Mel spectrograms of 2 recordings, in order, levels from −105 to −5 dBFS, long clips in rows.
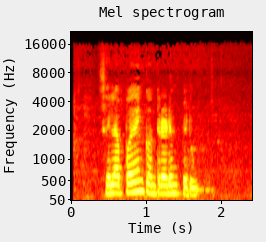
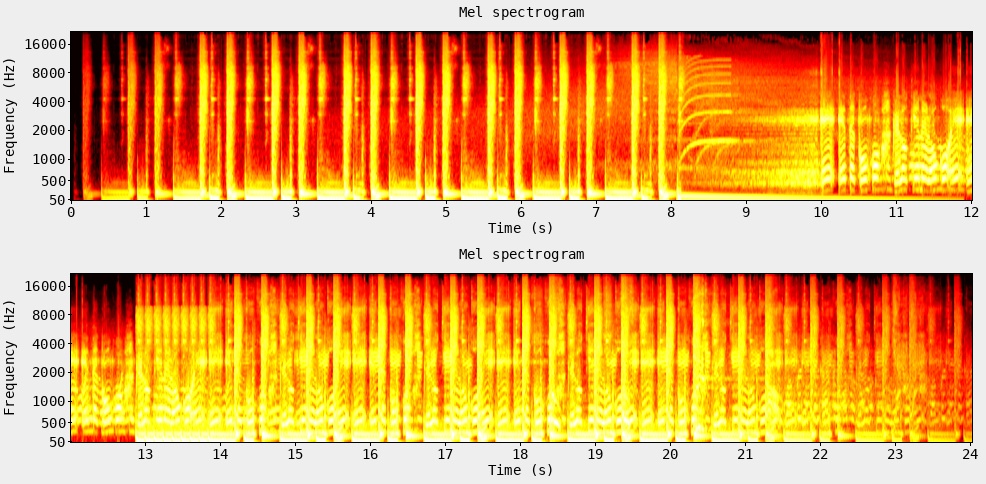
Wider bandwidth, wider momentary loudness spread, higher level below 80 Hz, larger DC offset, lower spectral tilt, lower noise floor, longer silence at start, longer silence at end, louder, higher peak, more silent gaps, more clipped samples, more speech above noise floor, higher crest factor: second, 16.5 kHz vs over 20 kHz; second, 9 LU vs 13 LU; second, -56 dBFS vs -18 dBFS; neither; first, -6 dB/octave vs -4 dB/octave; first, -50 dBFS vs -34 dBFS; about the same, 0.4 s vs 0.4 s; first, 0.55 s vs 0.15 s; second, -20 LUFS vs -8 LUFS; second, -4 dBFS vs 0 dBFS; neither; second, under 0.1% vs 0.2%; about the same, 31 dB vs 28 dB; first, 18 dB vs 8 dB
